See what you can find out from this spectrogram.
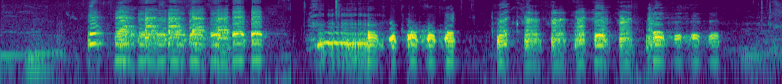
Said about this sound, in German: Zwischen den einzelnen Gebäuden gibt es auch Obstwiesen und Weiden, auf denen historische Nutzterrassen, zum Beispiel alte, seltene Rinder stehen. Ja, aber eben auch unsere neuen Freunde, die Gänse.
